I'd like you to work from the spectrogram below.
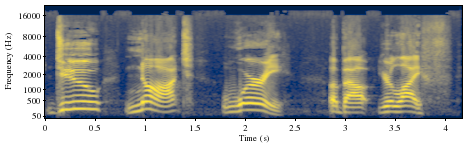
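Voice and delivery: slow, weighty DO, NOT, WORRY, each word set apart; slow solemn prohibition, word by word; emphatic command. Real, not acted. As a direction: space out "Do not worry" with deliberate pauses. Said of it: "Why do I emphasize this".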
